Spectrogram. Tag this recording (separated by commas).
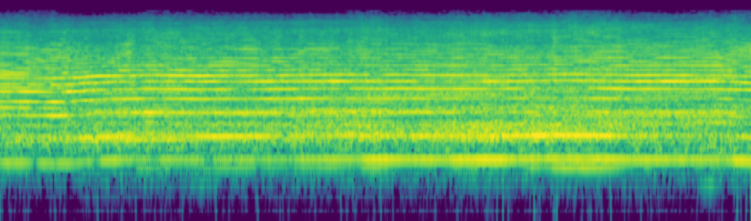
planing timber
